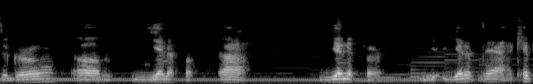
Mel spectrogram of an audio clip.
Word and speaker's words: Yennefer: if it's a girl, Yennefer. Yennefer. Yennefer. Yeah, I can't pronounce it. Jennifer. It's like Jennifer, but with a Y. Yennefer. No, Yennefer?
